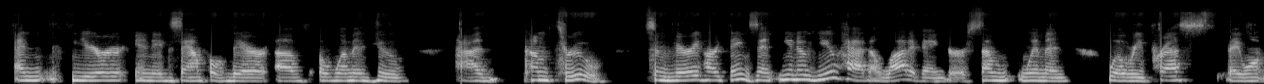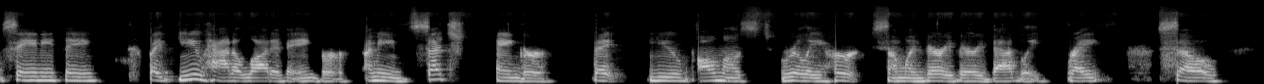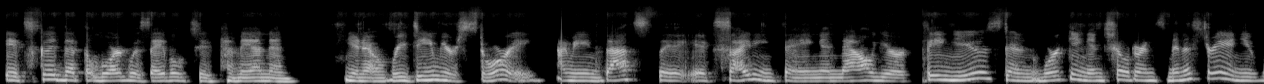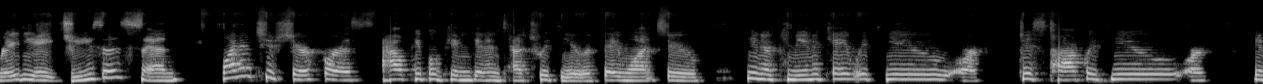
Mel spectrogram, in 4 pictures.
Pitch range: 170-220 Hz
